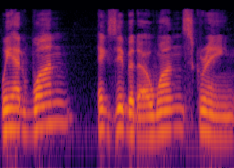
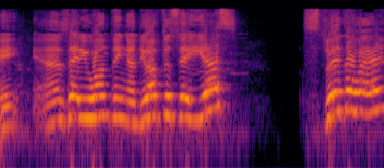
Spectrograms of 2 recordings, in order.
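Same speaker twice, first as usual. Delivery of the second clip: very high fake French accent, vaguely Russian-sounding; 9 semitones higher, 4 dB louder than usual. Playing a Frenchman character in a bit, put-on French accent. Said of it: "my my French accent sounds vaguely Russian".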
